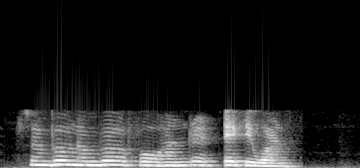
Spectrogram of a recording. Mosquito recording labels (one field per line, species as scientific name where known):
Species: no mosquito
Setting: cup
